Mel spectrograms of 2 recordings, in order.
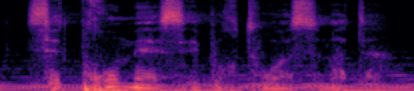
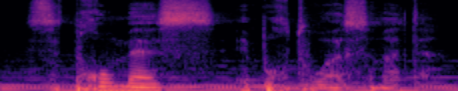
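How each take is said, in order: Both takes have the same delivery.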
